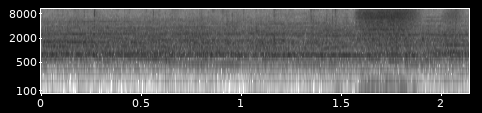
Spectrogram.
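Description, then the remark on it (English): A crowd cheers and applauds to welcome a guest, in a steady, continuous wash of noise at moderate loudness, with a brief swell near the end and no clear talking over it. “What do you guys in the crowd say?”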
